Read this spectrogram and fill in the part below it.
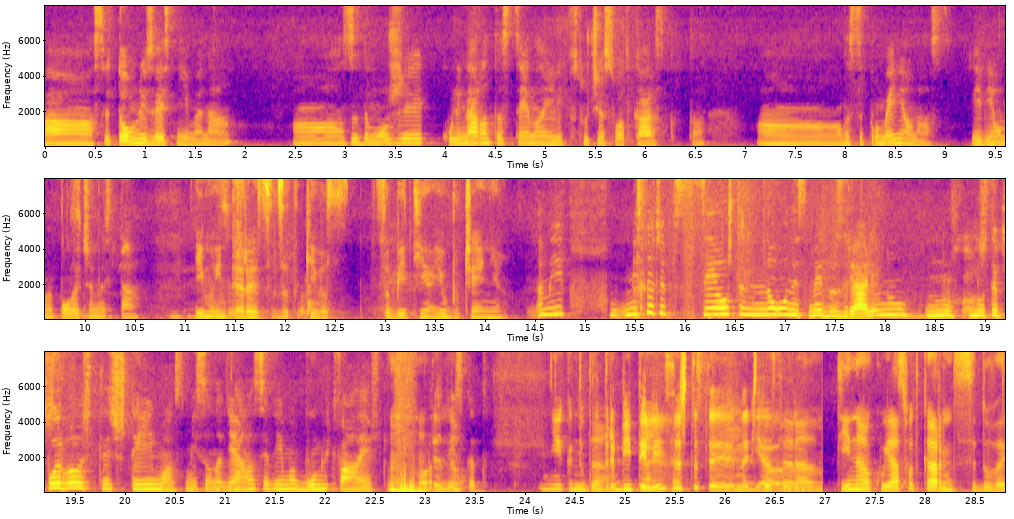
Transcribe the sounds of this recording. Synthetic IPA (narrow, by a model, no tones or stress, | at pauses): əsvɛt̪ɔvnoizvɛsniːmɛna | zɐd̪ɐmɔʒɛkulinaɾnət̪əst̪sɛnəilifslˠut͡ʃəjəslˠɐt̪kaɾskə̥t̪ə | d̪ɐsɛpɾomɛnʲjəonas | id̪ɐimɐmɛpɔvɛt͡ʃɛmɛst̪a | iməint̪ɛɾɛszɐt̪ɐ̥kivə | sɐbit̪ʰijəiobut͡ʃɛniə | ɐmimislʲət͡ʃɛsɛɔʃt̪ɛmnɔɡʊnɛsmɛd̪ozɾʲjalinononot̪ɛpɤɾvəʃt̪ɛʃt̪ɛiməsmisəlˠnɐd̪javəmɛsɛd̪ɐiməbumit̪ovanɛʃt̪onxɔɾət̪əd̪ɐiskət̪ | nʲiɛkɐt̪od̪t̪ɾɛbit̪ɛlisəʃt̪osɛnɐd̪ʲasɛɾad̪vɐmt̪inəːkojasot̪kaɾnʲit̪sə̥sɛd̪ovɛ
